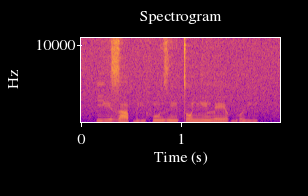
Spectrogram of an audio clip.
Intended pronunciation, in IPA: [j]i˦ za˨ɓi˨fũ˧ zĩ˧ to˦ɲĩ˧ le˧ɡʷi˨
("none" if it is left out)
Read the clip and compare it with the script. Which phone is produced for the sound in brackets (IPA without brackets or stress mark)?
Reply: j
